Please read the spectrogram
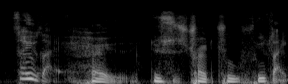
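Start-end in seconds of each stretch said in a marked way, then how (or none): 0.6-2.5 put-on, very distinct, low, deep man's voice. Retelling a phone call about winning a car, imitating the caller's really deep voice. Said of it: "have this really deep voice".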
